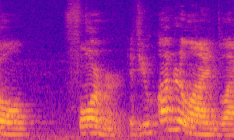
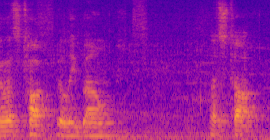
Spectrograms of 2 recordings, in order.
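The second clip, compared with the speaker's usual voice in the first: low sly invitation; 6 semitones lower, 9 dB quieter than usual. Retold or imitated. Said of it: "and I was like".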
